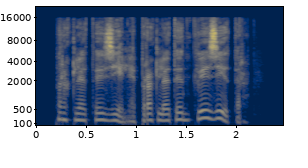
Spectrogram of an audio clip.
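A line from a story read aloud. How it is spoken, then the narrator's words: Muttered. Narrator (Russian): бормотала я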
